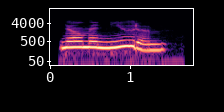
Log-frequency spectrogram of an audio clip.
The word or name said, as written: nomen nudum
